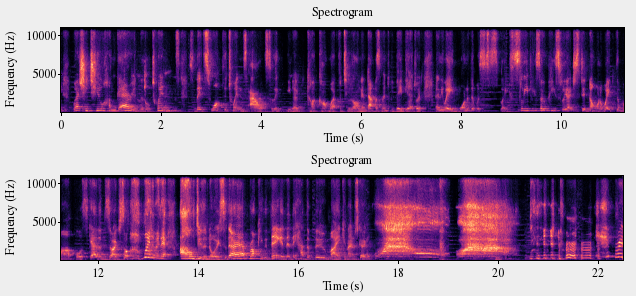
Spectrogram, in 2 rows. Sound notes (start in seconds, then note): 17.5 baby crying noises; 20.6 laughing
